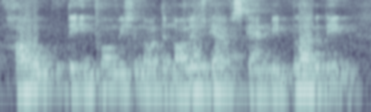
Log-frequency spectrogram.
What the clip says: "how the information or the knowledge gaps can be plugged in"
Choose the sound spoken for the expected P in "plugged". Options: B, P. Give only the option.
P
